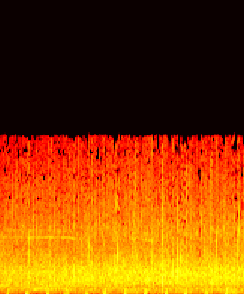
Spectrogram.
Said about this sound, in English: So would you guys stand to your feet? Would you give a round of applause, a welcome round of applause to Brother Terry Mize?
